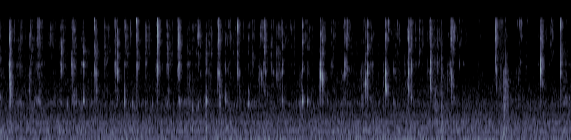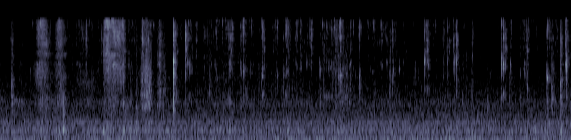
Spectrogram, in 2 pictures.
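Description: A person chewing and biting into crispy fried chicken close to the microphone: faint, irregular crunchy clicks of mouth noise, denser about two thirds of the way through.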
